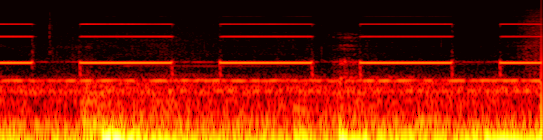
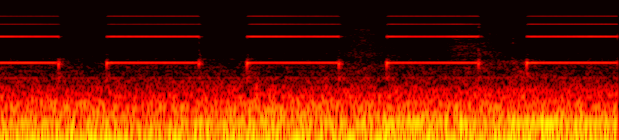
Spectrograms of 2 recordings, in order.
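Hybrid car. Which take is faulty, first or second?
first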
